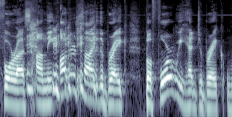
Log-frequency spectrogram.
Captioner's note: laughter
